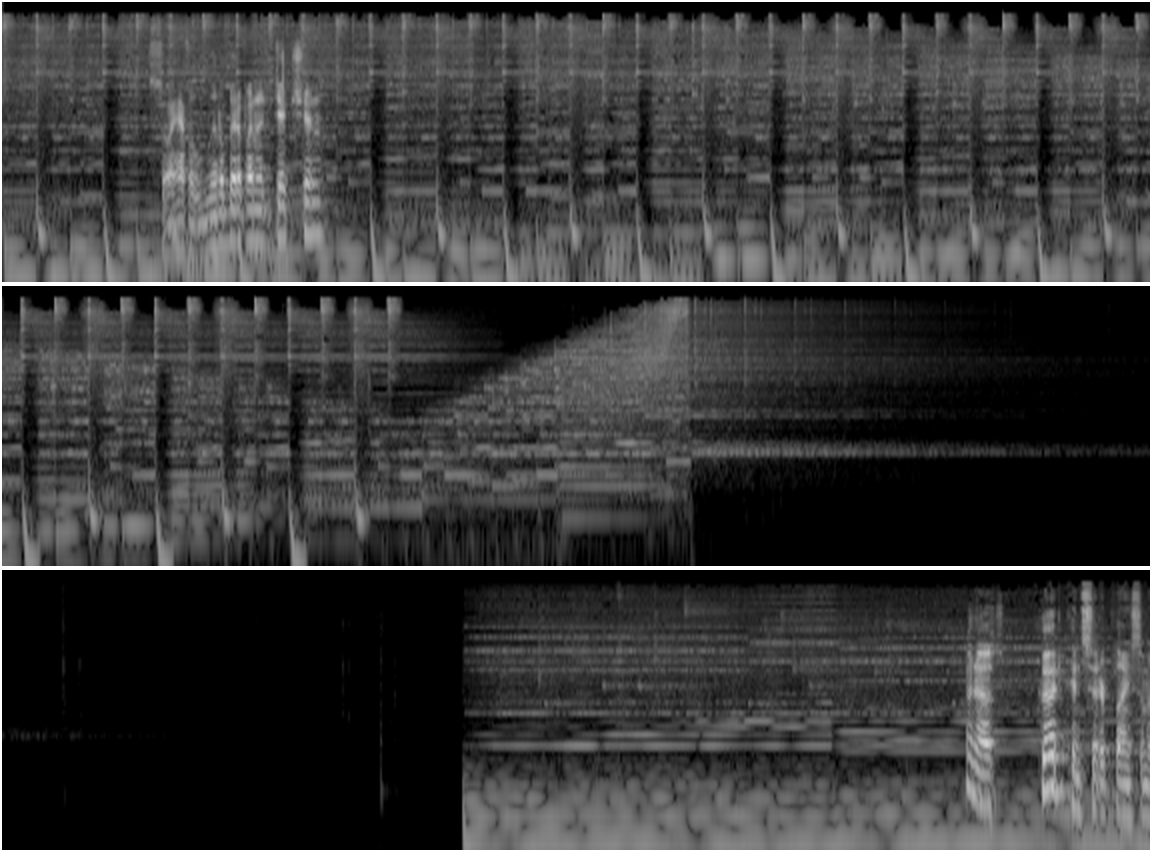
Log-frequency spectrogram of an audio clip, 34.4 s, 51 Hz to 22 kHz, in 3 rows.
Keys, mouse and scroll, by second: 2.7 s, 9.7 ctrl+right click, 11.2 shift+middle click, 13.9 click, 15.1 r, 17.4 ctrl+z, 19.1 g, 21.9 click, 23.5 g, 26.3 r, 28.9 click, 29.7 click, 30.6 r.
